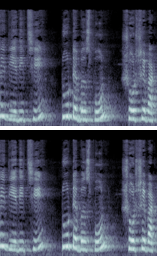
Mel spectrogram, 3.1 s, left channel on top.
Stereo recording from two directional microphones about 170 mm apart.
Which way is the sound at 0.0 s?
25° right (ahead or behind).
